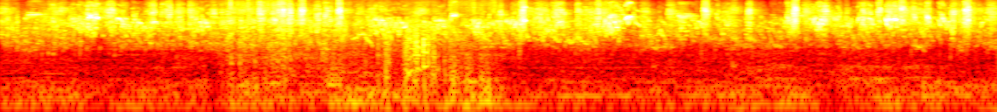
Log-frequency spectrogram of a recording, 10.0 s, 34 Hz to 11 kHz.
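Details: Australian parrots recorded on March 15, 2024: a dense chorus of harsh, overlapping squawks and screeches, high-pitched and continuous for ten seconds, with a brief low rumble near the middle.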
